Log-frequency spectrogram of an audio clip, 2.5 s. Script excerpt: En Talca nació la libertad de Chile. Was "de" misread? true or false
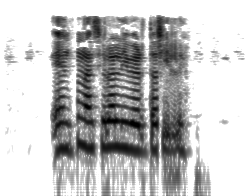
true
